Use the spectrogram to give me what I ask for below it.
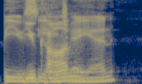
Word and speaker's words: Buchan: B u c h a n.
